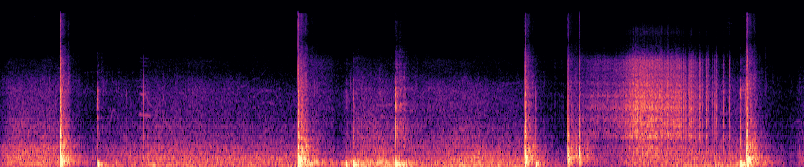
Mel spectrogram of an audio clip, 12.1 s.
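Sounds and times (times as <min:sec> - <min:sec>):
fireworks booming: 0:04.4 - 0:11.8.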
